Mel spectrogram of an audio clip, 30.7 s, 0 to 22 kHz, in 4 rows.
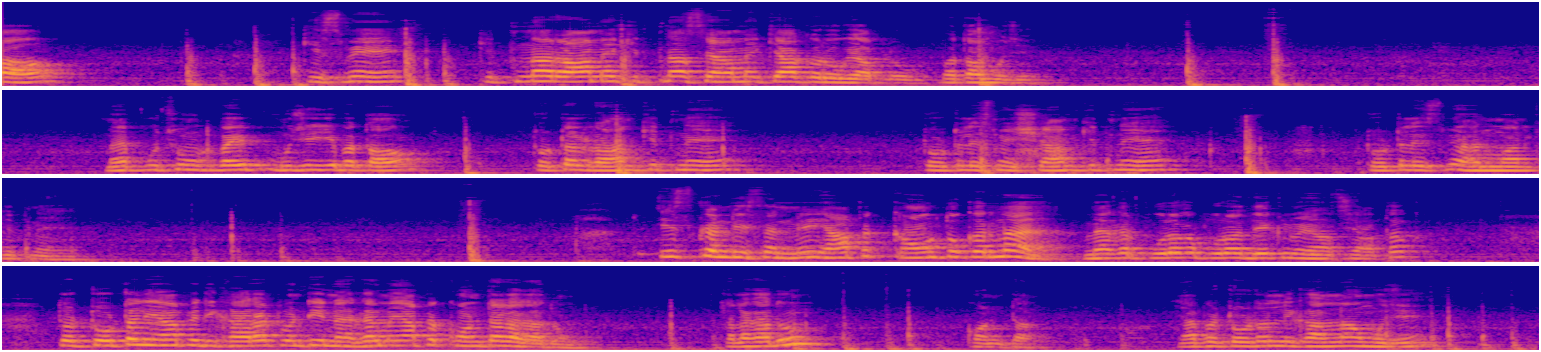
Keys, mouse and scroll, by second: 0.6-2.6 typing, 2.0 Return, 3.1 Return, 3.7 typing, 4.9 Return, 5.9 typing, 6.4 Return, 7.1 scroll up 1, 8.4 click, 9.1-10.5 typing, 10.8 Return, 11.2 Up, 11.4 Right, 12.3-13.8 typing, 13.9 Return, 14.2 Up, 14.4 Right, 15.1-17.3 typing, 17.7 Return, 20.9 click, 22.3 ctrl+shift+Down, 24.2 scroll up 1, 25.4 click, 26.1-28.4 typing, 29.1 click, 29.7-30.7 typing.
